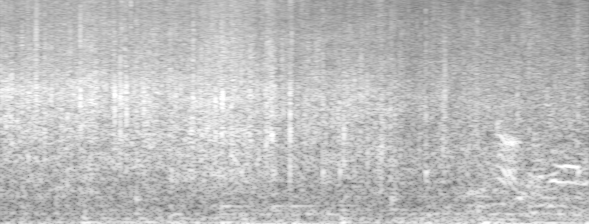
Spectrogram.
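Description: An even, rough rolling noise from a cargo trike loaded with produce crates being ridden along, over background music with a bass line.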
